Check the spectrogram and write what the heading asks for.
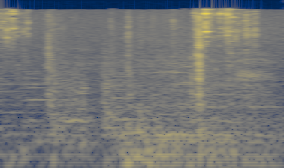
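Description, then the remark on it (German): Keys jangle with bright metallic clinks inside a car, a short burst of rattling over a low, muffled interior rumble, with no one speaking. “Richtig, ich bin in meinem Auto.”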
